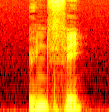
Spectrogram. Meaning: fairy, fay
- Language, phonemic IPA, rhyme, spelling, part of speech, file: French, /fe/, -e, fée, noun, Fr-fée.ogg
